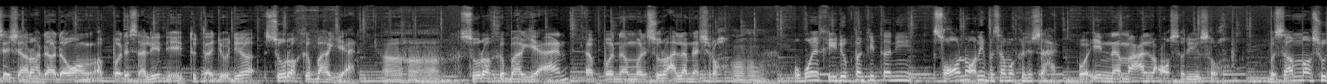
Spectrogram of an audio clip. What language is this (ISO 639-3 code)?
msa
